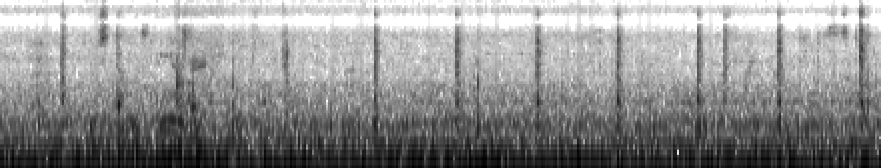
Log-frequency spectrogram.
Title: Another issue with my car (A/C making noises)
